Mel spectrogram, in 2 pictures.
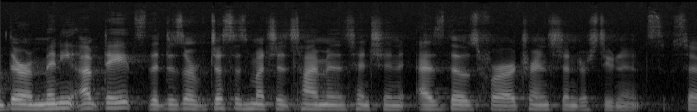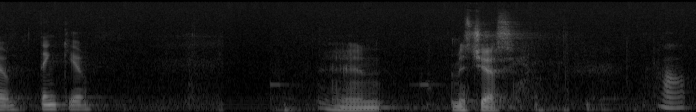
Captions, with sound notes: There are many updates that deserve just as much time and attention as those for our transgender students, so thank you. (microphone beeping) - And Miss Jessie.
